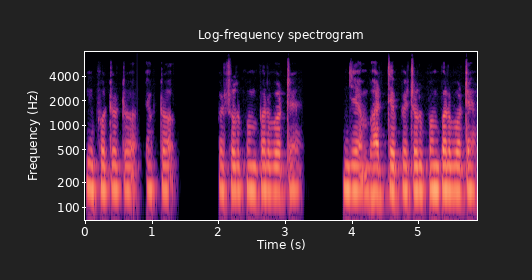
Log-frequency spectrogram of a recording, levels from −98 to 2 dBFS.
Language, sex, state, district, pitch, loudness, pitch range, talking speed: Bengali, male, West Bengal, Malda, 160 Hz, -26 LUFS, 155-165 Hz, 130 wpm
